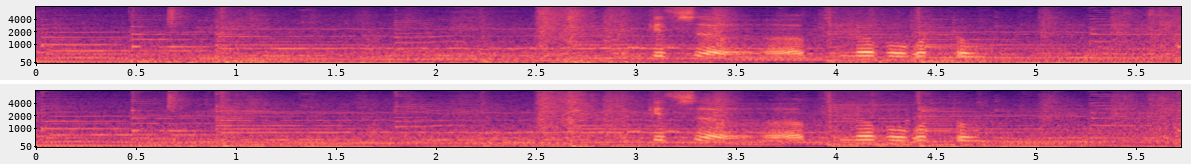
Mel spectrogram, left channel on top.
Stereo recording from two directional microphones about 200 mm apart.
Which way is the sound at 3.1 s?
15° left (ahead or behind).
